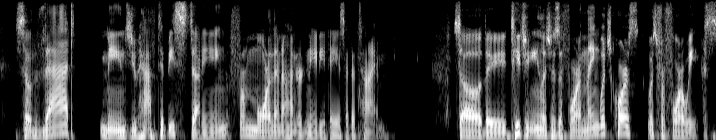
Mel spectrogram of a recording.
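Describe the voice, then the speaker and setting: With a General American accent, a man talks in a plain, everyday voice at a medium pitch and a moderate pace. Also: lively intonation. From Denver, Colorado, US. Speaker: expat teacher. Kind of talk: interview.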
